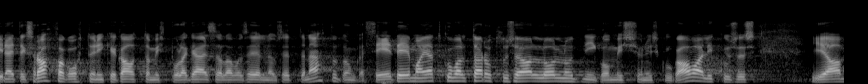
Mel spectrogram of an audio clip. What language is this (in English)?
Estonian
